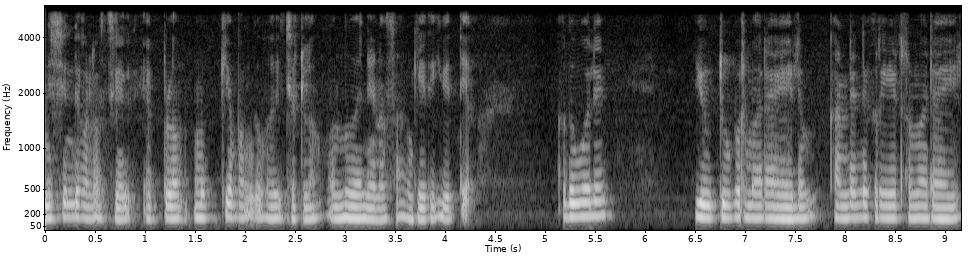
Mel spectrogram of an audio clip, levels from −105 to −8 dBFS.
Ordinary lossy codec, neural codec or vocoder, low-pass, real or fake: none; vocoder, 22.05 kHz, 80 mel bands, Vocos; 5.4 kHz; fake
